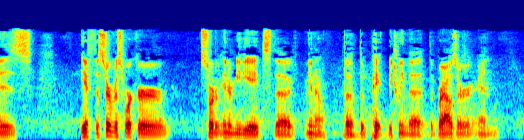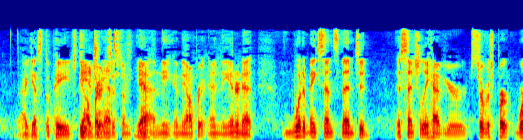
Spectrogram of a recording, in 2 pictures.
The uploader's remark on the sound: Live at Microsoft Ignite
